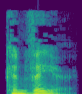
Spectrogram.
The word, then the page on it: conveyer: British English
